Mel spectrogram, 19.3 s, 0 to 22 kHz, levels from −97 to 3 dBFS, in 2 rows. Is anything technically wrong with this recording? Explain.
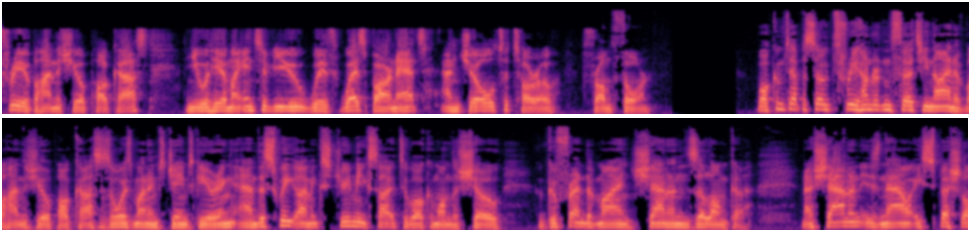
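Yes. An adaptive stream starting at a low bitrate: from 0 to 6.0 s the speech lacks treble above 8.2 kHz, with heavier codec smearing, which fits a low-rate Opus tier, before quality jumps abruptly.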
